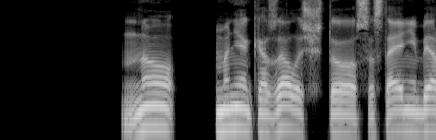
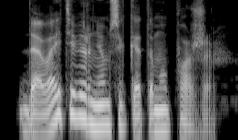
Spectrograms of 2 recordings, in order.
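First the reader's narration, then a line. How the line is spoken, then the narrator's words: Calm. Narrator (Russian): спокойно отозвался Ницше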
